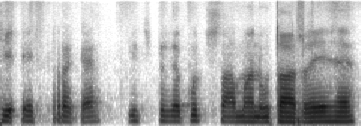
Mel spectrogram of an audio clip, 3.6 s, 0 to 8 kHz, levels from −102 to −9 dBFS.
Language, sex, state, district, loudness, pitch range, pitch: Hindi, male, Uttar Pradesh, Saharanpur, -20 LUFS, 115-125 Hz, 115 Hz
